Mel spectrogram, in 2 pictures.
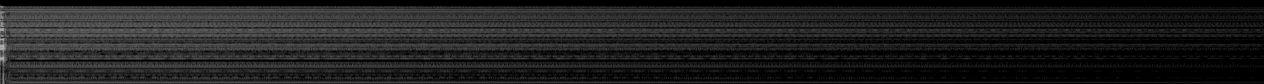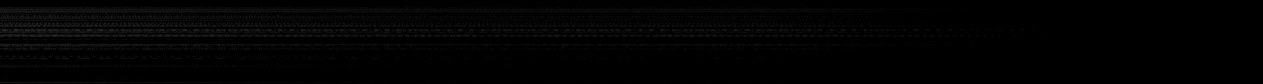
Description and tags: PPG 001 Dissonant Weirdness E5
This sample is part of the "PPG
MULTISAMPLE 001 Dissonant Weirdness" sample pack. It is an experimental
dissonant chord sound with a lot of internal tension in it, suitable
for experimental music. The sound has a very short attack and a long
release (25 seconds!). At the start of the sound there is a short
impulse sound that stops very quick and changes into a slowly fading
away chord. In the sample pack there are 16 samples evenly spread
across 5 octaves (C1 till C6). The note in the sample name (C, E or G#)
does not indicate the pitch of the sound but the key on my keyboard.
The sound was created on the PPG VSTi. After that normalising and fades where applied within Cubase SX.
dissonant, ppg, multisample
